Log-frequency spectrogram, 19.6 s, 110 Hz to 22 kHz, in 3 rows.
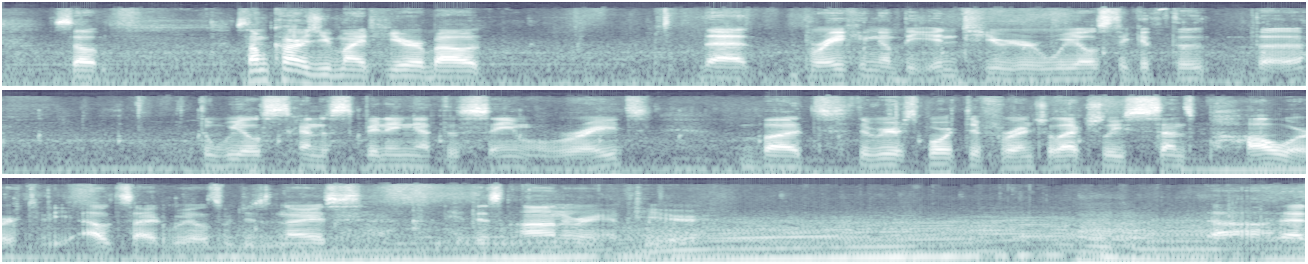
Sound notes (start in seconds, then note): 15.4 engine revving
